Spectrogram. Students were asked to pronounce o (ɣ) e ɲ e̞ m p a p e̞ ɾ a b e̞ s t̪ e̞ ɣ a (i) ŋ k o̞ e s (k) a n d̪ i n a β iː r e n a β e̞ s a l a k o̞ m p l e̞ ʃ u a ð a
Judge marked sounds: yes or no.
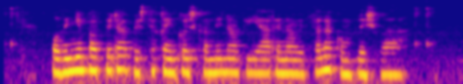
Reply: no, no, yes

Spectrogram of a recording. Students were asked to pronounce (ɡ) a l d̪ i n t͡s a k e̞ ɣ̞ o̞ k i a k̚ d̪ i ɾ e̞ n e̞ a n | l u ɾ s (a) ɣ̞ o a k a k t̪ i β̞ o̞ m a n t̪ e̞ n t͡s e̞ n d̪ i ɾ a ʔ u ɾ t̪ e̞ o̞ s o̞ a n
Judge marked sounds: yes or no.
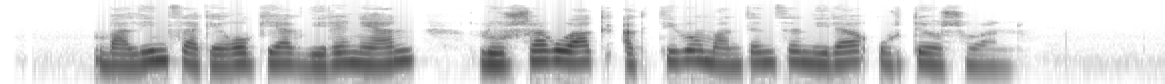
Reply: no, yes

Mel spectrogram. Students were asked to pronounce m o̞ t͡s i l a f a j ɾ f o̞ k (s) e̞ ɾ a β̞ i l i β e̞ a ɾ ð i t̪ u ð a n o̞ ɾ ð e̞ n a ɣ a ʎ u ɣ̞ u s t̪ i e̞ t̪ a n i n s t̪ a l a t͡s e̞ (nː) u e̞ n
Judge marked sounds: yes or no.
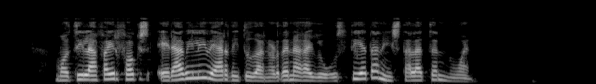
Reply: yes, yes

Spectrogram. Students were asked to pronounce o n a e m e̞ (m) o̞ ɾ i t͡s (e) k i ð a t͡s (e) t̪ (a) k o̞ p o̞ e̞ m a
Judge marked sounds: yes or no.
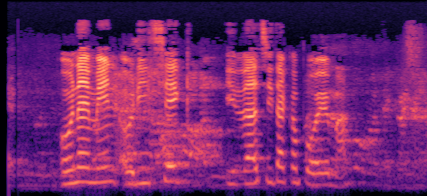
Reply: no, yes, no, yes

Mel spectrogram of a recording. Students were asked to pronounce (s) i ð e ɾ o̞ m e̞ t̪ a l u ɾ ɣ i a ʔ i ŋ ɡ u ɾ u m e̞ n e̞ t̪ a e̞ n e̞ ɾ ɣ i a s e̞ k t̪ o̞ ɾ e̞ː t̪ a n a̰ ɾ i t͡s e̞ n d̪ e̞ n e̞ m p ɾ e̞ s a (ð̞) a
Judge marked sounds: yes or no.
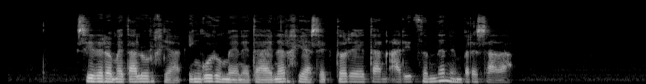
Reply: yes, yes

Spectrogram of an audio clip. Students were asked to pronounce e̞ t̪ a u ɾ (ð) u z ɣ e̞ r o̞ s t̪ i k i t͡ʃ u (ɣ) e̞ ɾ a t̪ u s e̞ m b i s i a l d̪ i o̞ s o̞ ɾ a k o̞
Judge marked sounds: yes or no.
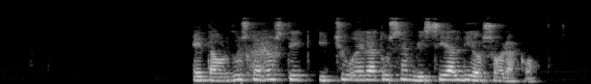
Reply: yes, yes

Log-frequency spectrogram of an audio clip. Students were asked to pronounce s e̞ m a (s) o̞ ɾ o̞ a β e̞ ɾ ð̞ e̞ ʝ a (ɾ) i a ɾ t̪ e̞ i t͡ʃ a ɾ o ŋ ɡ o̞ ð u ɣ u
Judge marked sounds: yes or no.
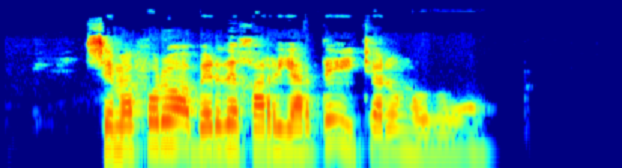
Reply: no, no

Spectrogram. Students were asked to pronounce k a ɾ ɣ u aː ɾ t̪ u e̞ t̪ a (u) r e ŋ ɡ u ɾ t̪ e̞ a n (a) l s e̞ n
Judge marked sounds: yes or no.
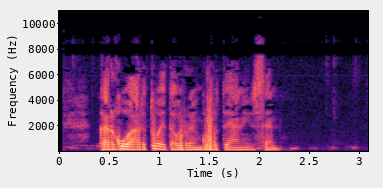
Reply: yes, no

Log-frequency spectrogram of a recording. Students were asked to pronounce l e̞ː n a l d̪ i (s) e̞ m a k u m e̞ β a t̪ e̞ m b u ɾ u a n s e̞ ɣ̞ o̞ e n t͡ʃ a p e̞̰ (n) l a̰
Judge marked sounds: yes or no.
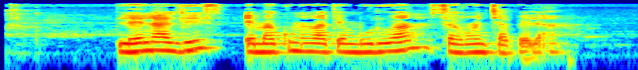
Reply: yes, no

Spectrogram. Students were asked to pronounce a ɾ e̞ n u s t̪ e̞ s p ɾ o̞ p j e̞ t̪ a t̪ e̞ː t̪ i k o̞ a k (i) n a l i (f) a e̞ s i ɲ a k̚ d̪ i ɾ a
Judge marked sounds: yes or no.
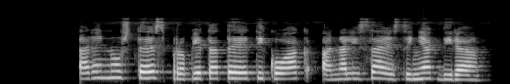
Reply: no, no

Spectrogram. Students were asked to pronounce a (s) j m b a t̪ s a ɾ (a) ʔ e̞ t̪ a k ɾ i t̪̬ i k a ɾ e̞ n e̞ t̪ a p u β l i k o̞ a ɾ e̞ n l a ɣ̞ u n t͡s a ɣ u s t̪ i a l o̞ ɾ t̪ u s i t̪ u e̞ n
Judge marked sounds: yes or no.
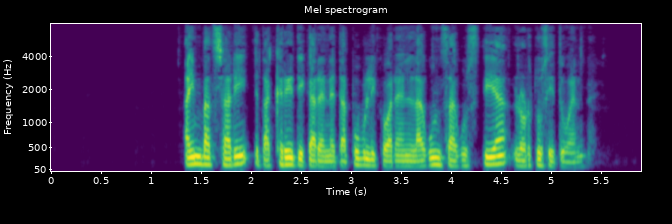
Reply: no, no

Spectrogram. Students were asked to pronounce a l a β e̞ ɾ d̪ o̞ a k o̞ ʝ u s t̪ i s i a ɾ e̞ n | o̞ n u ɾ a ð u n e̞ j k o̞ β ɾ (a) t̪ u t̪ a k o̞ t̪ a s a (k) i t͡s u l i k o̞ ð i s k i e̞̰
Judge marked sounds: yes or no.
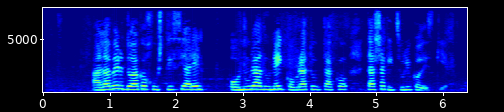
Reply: yes, yes

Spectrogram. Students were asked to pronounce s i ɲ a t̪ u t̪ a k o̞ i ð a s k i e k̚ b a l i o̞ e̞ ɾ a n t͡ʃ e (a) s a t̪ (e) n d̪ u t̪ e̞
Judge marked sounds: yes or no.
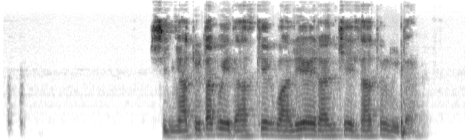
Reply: no, yes

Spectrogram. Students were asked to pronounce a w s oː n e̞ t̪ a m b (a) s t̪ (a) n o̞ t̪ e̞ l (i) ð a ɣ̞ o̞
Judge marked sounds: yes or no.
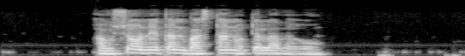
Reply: yes, yes, no

